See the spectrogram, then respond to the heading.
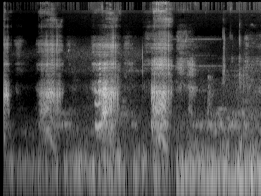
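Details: Newborn with neonatal stridor: harsh, noisy high-pitched breaths repeating quickly, consistent with a narrowed upper airway.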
